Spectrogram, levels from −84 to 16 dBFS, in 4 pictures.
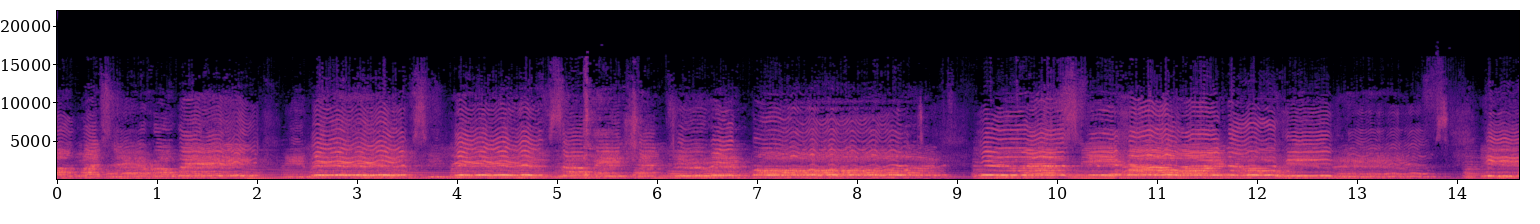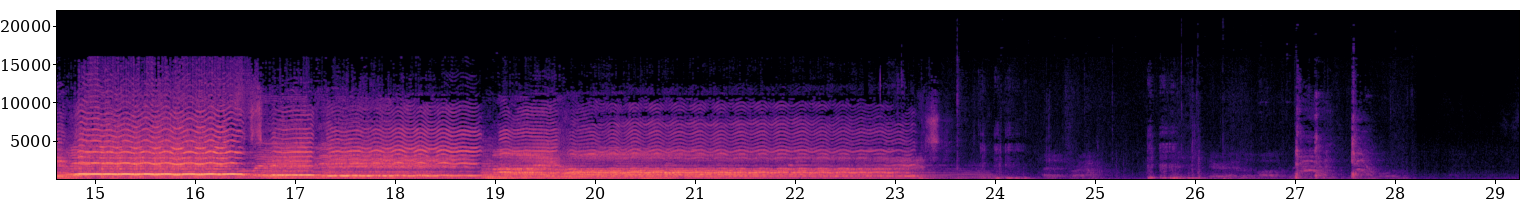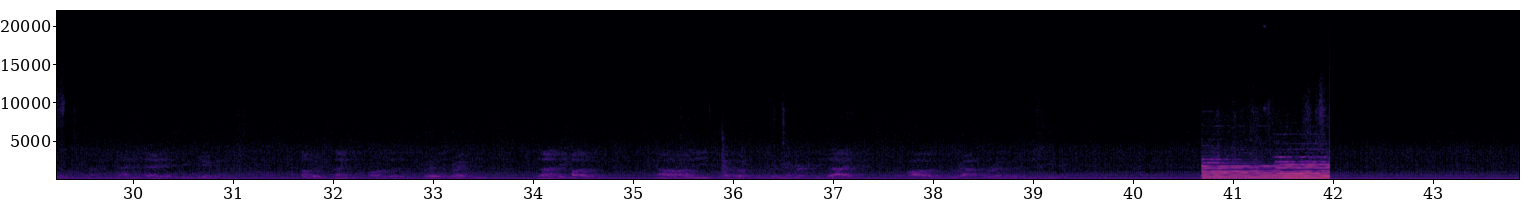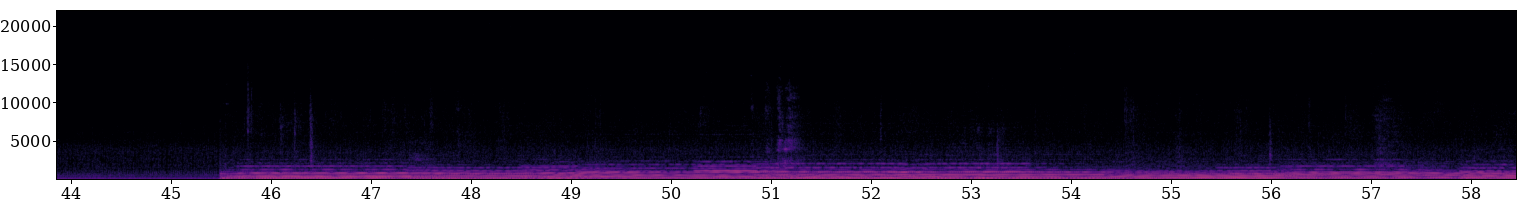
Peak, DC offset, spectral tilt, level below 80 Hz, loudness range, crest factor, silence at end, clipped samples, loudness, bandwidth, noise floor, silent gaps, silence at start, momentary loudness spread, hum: -2 dBFS; under 0.1%; -2.5 dB/octave; -54 dBFS; 11 LU; 14 dB; 16.5 s; under 0.1%; -13 LUFS; 16 kHz; -62 dBFS; none; 0 s; 17 LU; 60 Hz at -60 dBFS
